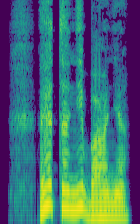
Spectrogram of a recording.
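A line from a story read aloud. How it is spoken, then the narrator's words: Upset sighing remark. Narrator (Russian): расстроенно вздохнув, прокомментировала Лина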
